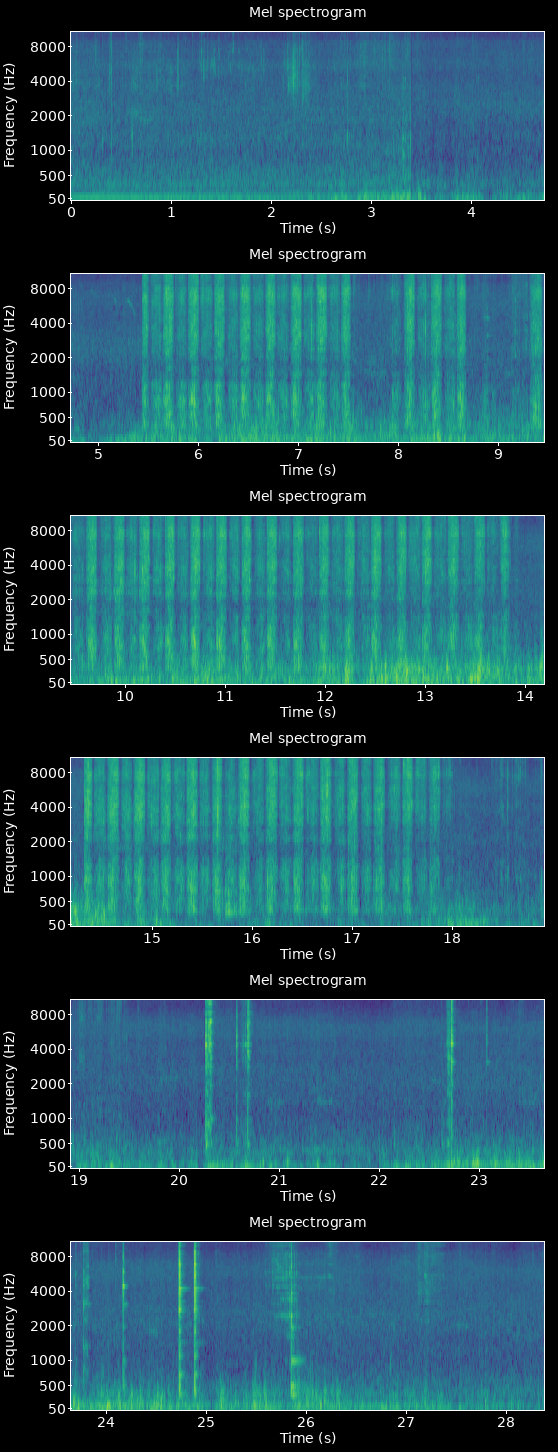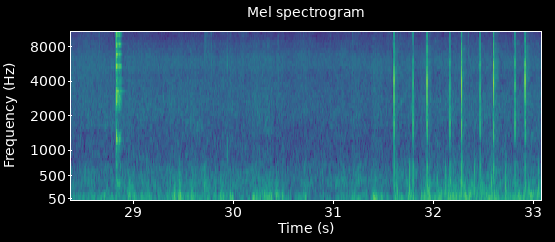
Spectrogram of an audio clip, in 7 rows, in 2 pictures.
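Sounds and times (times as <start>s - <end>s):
potato grating: 5.4s - 19.4s.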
